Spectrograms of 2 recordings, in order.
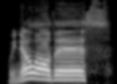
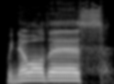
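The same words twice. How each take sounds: First: Louder, higher, slow exasperated shout; exasperated yell. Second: Exasperated. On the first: Fed up with the story's recap, shouting slowly. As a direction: bellow it at the recap. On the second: Exasperated at recap, said twice. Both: Real, not acted.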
